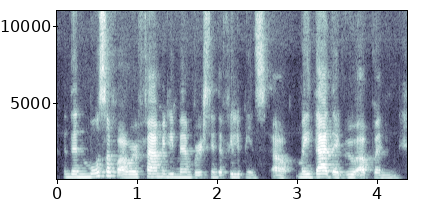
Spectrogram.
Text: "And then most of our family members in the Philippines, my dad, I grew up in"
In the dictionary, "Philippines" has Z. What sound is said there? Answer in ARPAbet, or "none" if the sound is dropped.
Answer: S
